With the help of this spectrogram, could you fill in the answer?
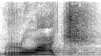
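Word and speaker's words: רוח: y exhaló isaac el roach así como suena se pronuncia la ch en hebreo como j se le salió y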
